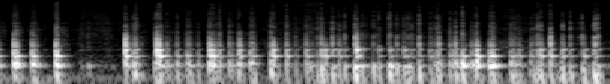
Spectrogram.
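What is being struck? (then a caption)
Wooden table top. Fingertips and short nails of both hands tap fast on a flat, solid wooden table top. The result is a rapid, uneven run of short, dry, low knocks with a faint woody tone and almost no ring, with a brief pause near the start.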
